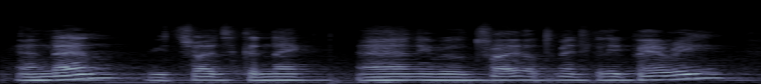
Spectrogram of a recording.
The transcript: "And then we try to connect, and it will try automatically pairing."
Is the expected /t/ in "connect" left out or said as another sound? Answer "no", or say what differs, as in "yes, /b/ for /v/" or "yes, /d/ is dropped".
no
